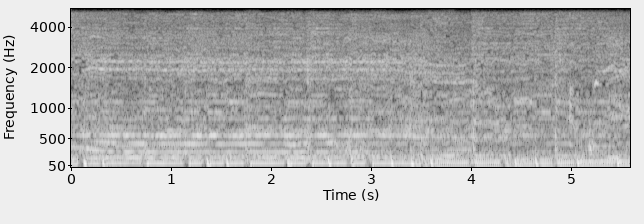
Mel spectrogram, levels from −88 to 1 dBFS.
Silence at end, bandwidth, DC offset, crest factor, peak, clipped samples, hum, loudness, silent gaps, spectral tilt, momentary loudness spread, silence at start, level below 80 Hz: 0 s; 5.4 kHz; under 0.1%; 10 dB; 0 dBFS; 0.1%; none; -10 LUFS; none; -6.5 dB/octave; 2 LU; 0 s; -20 dBFS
